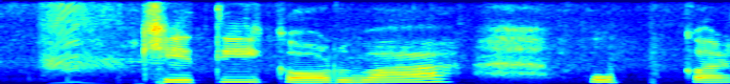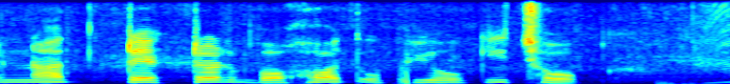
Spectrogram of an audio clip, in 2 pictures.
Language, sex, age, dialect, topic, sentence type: Magahi, female, 18-24, Northeastern/Surjapuri, agriculture, statement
